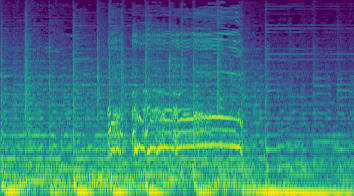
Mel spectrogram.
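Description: A rooster crows once, about a second and a half long: a rough rising start, then a long held note. Background music with a steady beat runs under it.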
